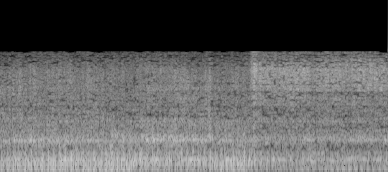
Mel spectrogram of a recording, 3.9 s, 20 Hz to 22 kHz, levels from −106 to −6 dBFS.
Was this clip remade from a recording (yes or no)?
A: no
